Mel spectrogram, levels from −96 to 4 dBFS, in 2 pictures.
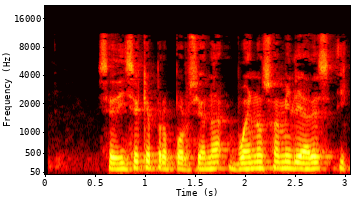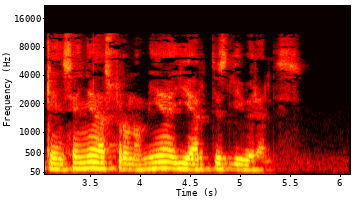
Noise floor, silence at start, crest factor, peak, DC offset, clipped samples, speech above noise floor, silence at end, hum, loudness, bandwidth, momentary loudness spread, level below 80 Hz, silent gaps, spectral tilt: -56 dBFS; 0.55 s; 18 dB; -4 dBFS; under 0.1%; under 0.1%; 36 dB; 0.55 s; none; -21 LUFS; 11.5 kHz; 10 LU; -58 dBFS; none; -6 dB/octave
